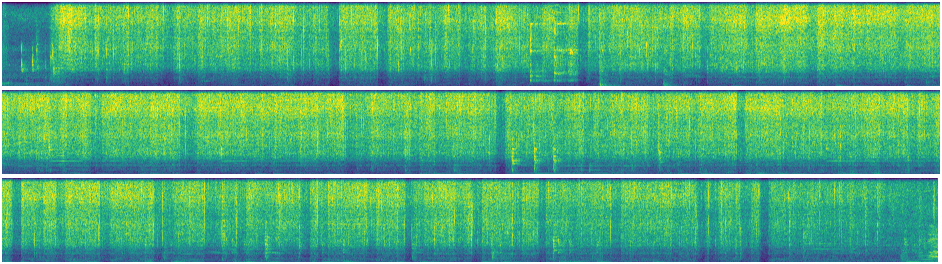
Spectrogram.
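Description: Chopped onion sizzling as it goes into hot oil in a brass pan, the sizzle starting about half a second in and holding steady. A wooden spatula stirs it, making repeated scraping strokes against the pan.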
